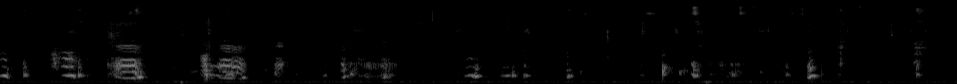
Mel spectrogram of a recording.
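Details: Three-day-old Gerberian Shepsky puppies, German Shepherd–Siberian Husky mix from a litter of twelve born June 21, 2021, nursing on their mother indoors; repeated high squeaky whines and whimpers in short bursts over a steady low hum.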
